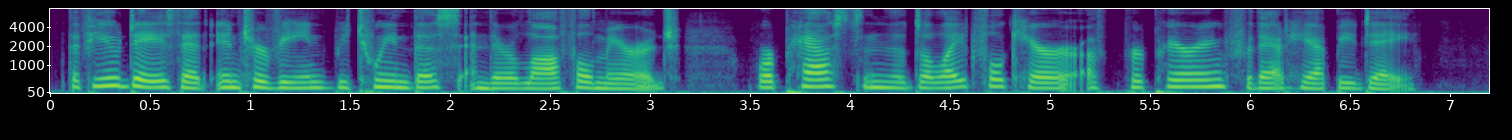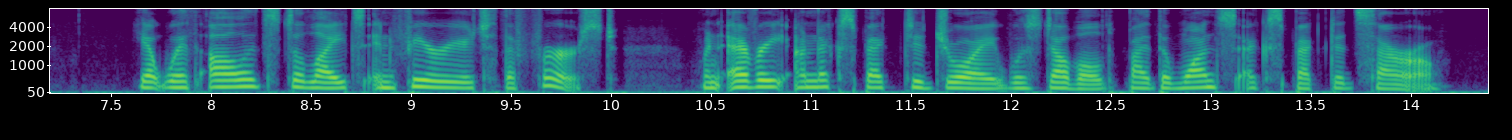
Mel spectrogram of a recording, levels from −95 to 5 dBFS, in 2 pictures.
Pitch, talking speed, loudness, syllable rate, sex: 205 Hz, 175 wpm, -18 LUFS, 5.5 syllables/s, female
